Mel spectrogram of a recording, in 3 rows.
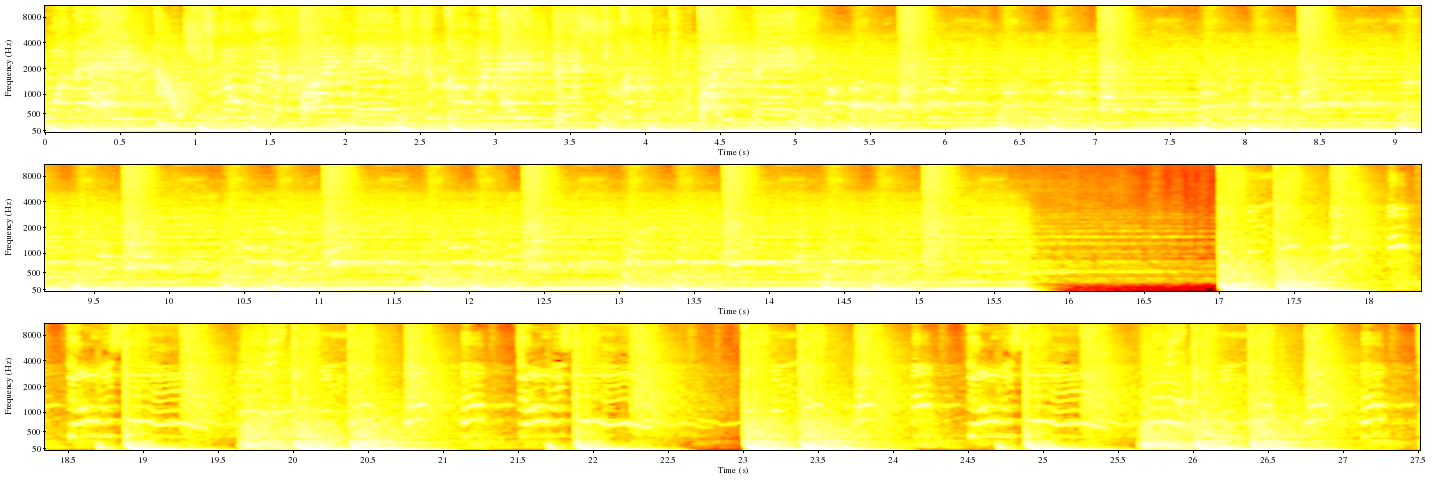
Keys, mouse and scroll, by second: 3.8-5.0 drag, 5.8 click, 10.5 ctrl+z, 14.8 click, 17.2 click, 18.4 click, 19.9 scroll down 2, 20.2-20.8 scroll, 22.3-22.9 scroll, 23.8-24.2 scroll, 25.2 click, 27.0 click.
